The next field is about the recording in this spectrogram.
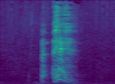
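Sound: coughing and throat clearing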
